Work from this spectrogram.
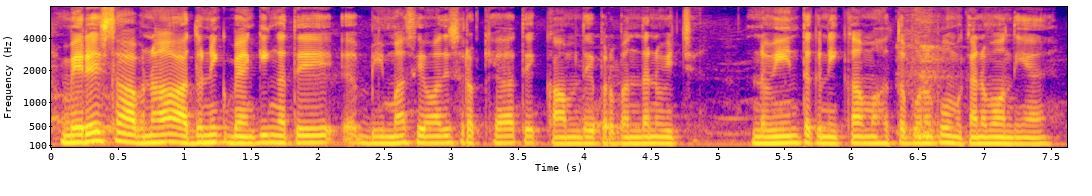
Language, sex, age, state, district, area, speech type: Punjabi, male, 30-45, Punjab, Jalandhar, urban, spontaneous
